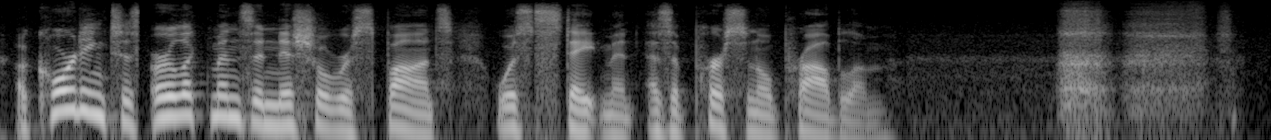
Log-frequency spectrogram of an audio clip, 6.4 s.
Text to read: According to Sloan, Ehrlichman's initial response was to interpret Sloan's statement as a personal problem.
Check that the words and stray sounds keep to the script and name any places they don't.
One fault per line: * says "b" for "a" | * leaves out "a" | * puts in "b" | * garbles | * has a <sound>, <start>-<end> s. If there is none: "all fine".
* leaves out "Sloan"
* leaves out "to interpret Sloan's"
* has a breath, 5.3-6.2 s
